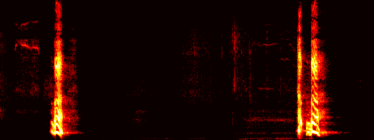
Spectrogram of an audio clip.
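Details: Hiccups in a little one: two abrupt, brief hiccup sounds about two and a half seconds apart in a quiet room.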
